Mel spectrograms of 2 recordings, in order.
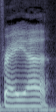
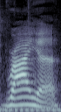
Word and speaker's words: Raya: raya you keep saying reya well it's spelled r a y that's rey that's rey yeah that's right yeah yeah if you listen to them say her name it's raya okay i mean i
